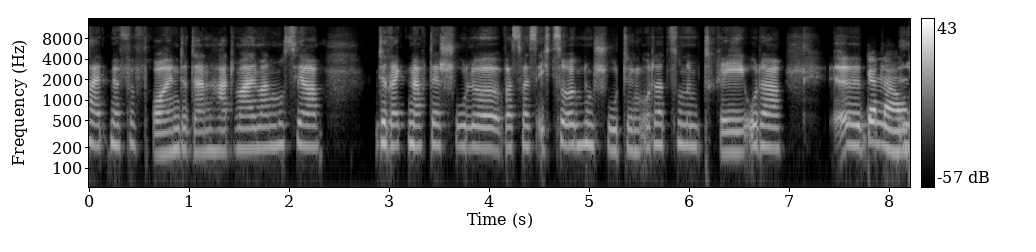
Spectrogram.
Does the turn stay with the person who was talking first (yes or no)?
yes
